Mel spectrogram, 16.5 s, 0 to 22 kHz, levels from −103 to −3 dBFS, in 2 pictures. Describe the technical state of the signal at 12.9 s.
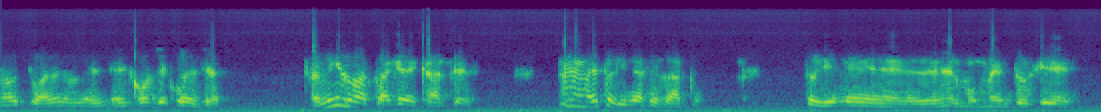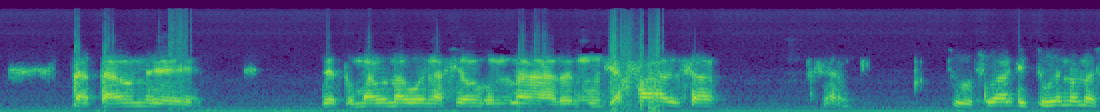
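At 12.9 s there is loose connector crackle, 12.82 to 13.22 s: a worn contact chops the signal irregularly, giving scratchy bursts seen as jagged waveform dropouts and broadband vertical spectrogram streaks.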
